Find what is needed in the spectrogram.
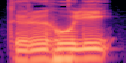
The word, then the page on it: twrw huufi: apatani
